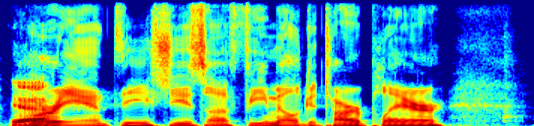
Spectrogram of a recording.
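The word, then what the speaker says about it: Orianthi: We are talking about, how do you pronounce her name again? Orianthe, yeah. Orianthe.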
